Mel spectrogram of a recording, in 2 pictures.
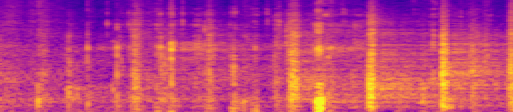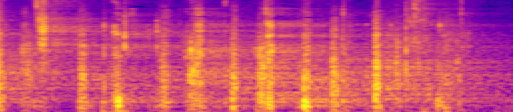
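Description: Close-miked chewing of a mouthful of braised meat: irregular wet mouth clicks and smacks, with one sharper click about one and a half seconds in.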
